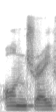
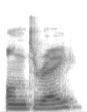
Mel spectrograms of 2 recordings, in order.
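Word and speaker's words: Endre: On, on, I think it's pronounced Andre. It's it's not it's E N D R E Andre Friedman.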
